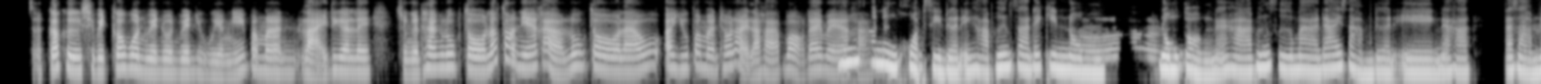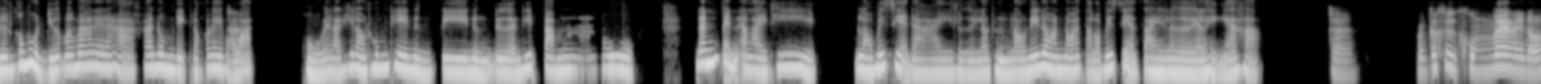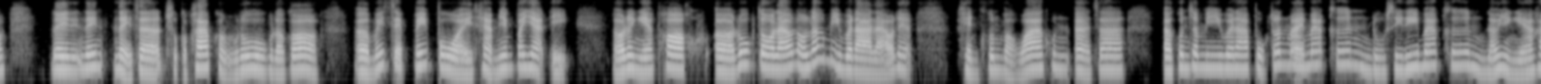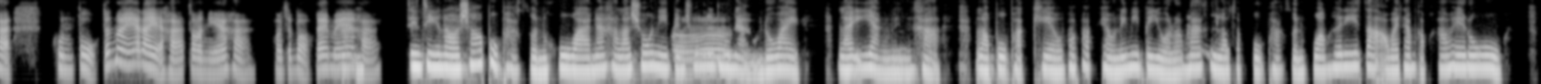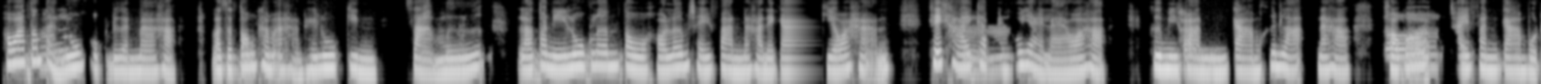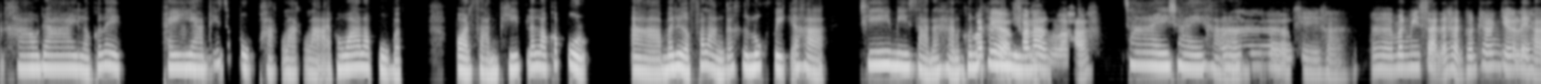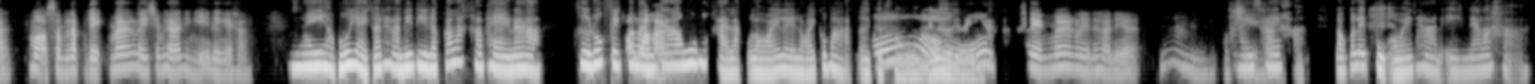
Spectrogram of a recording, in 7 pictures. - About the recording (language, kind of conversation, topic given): Thai, podcast, มีเคล็ดลับจัดสรรเวลาให้งานอดิเรกควบคู่กับชีวิตประจำวันอย่างไรบ้าง?
- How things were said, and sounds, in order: distorted speech; other background noise; mechanical hum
